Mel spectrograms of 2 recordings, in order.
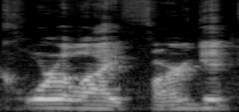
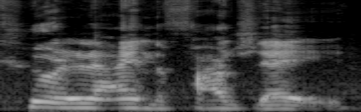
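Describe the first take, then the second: First: The surname ends with a pronounced t sound. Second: The surname ends without a t sound. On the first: The speaker calls it wrong. "I've been calling her Coralie Fargett because I'm a stupid American" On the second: The speaker calls it right. "the French pronunciation there"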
